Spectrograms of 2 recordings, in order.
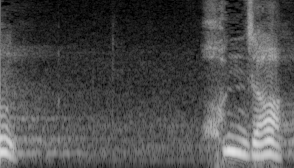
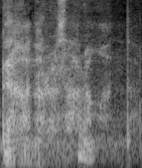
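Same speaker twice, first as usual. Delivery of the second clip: hushed voice of the Lord. Retold or imitated. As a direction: soothe her as a gentle father. Voicing the Lord's answer.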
